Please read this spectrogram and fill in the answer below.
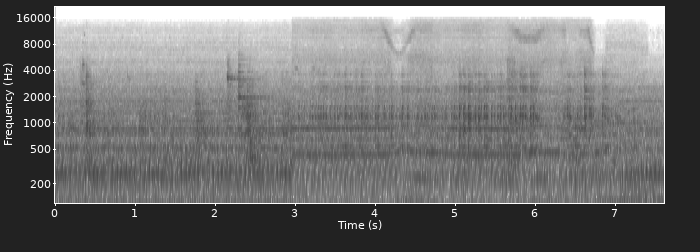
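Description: Steady low engine hum, typical of the forklift idling alongside, with a few light metal knocks and some rough scraping from work on the ride's steel tower.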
